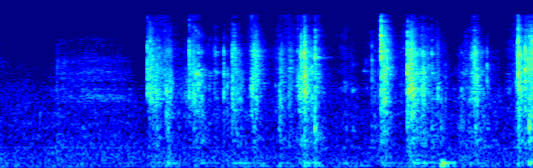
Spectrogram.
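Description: Wooden pencils and markers clicking and rattling against each other and a desk holder as they are handled. A quick, uneven run of small clicks starts about a second in.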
